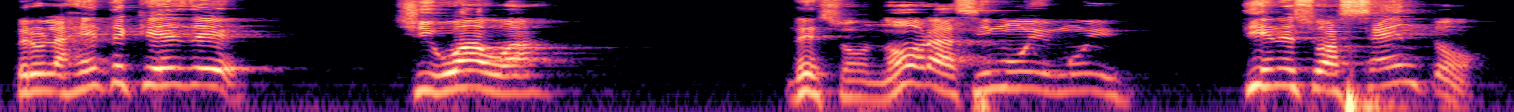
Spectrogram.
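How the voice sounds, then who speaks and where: A middle-aged pastor from Puerto Vallarta, speaking with that city's Mexican Spanish accent, delivers a Sunday sermon and asks his congregation questions. His voice is very high-pitched with a sharp edge.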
